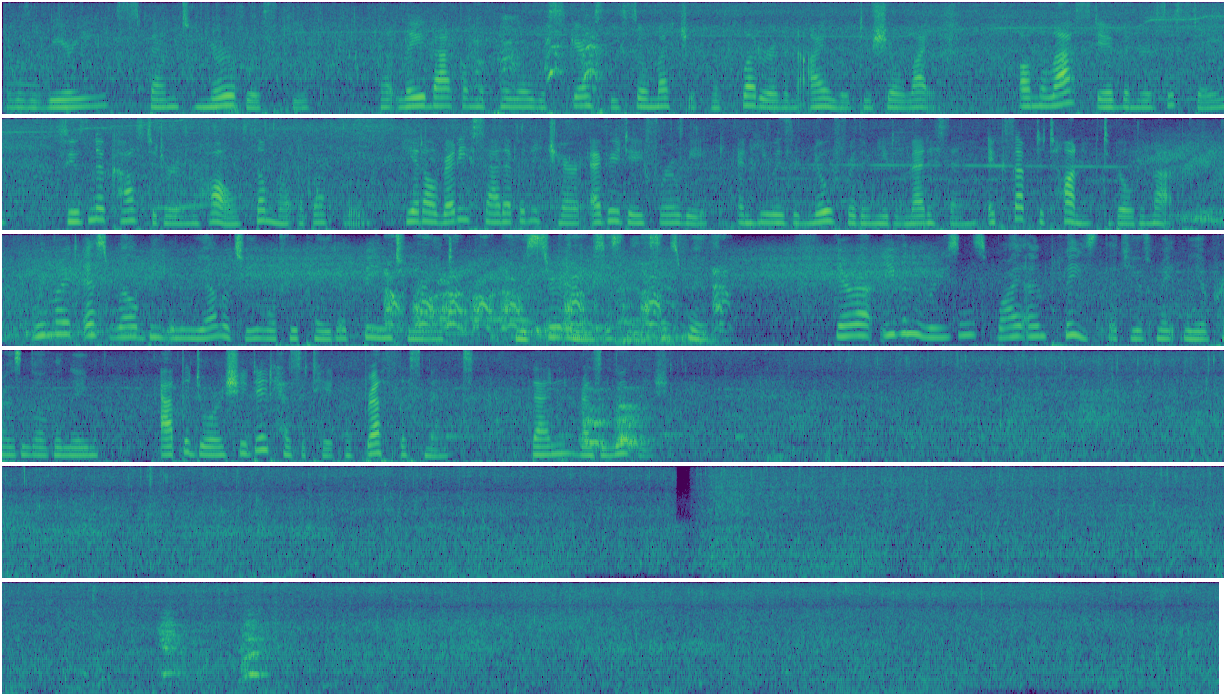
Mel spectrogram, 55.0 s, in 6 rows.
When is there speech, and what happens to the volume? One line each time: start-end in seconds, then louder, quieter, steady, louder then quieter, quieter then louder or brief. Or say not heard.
0.0-32.5 steady.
